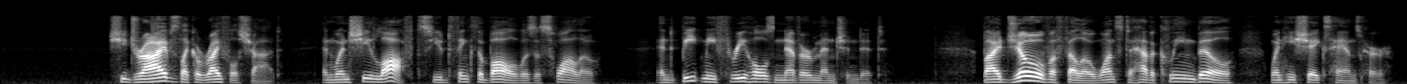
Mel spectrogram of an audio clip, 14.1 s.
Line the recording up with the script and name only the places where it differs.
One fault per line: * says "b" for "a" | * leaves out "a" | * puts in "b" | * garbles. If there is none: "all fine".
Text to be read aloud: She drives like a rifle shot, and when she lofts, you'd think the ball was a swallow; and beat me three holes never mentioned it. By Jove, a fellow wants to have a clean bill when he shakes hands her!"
all fine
